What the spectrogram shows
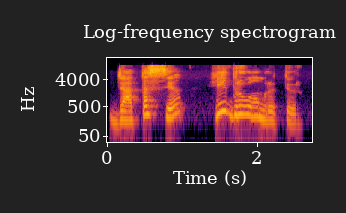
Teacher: हा शब्द हेही अक्षर आहे त्याच्या पुढे जोडाक्षर ध्रुव आणि म्हणून ही वर जोर येईल आघात येईल · पहिल्या ओळीमध्ये जातस्य तवर जोर द्यायचा कारण पुढे जोडाक्षर आहे जातस्य ही ध्रुव मृत्यूर तसच ही या शब्दावर पण जोर द्यायला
